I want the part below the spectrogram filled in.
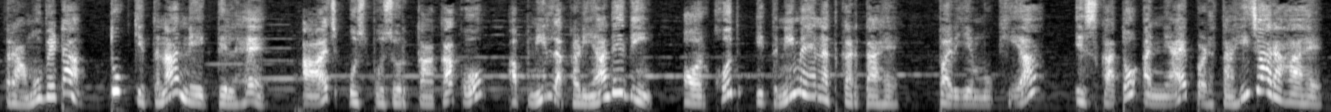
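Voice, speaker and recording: A woman playing a poor, loving, worried mother in a cartoon, tender, earnest and expressive. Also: mid-range voice, slow, distant mic, faint music behind. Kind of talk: cartoon moral-tale dialogue.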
